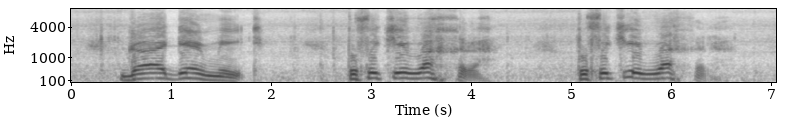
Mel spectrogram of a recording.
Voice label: "pufichivaxrah", karuk

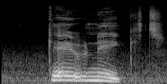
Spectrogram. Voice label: "keevniikich", karuk

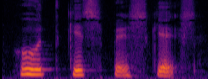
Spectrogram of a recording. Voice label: karuk

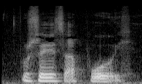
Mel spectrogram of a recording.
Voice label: "pusihichapvuuy", karuk

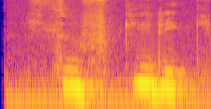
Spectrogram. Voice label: "thufkirik", karuk

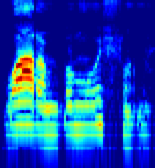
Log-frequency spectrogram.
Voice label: karuk

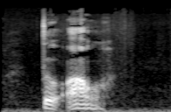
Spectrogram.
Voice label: karuk

